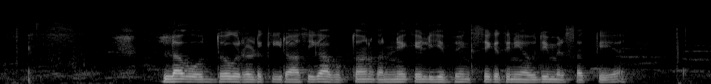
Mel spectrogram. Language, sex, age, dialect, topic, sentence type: Hindi, male, 18-24, Kanauji Braj Bhasha, banking, question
